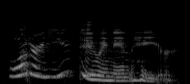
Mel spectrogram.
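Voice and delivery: puzzled mailman. Retold or imitated. Mailman voiced in story.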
